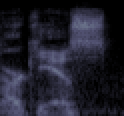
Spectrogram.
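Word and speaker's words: Arceus: friends around arus here archus I'm going to say arus a lot just cuz that's I've always pronounced the card apparently it's archus I'll make we'll make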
